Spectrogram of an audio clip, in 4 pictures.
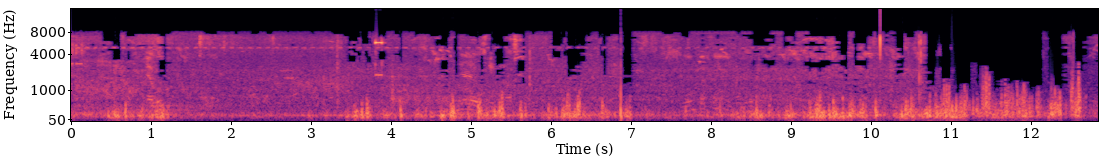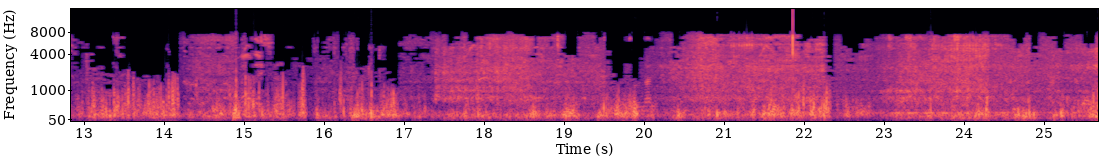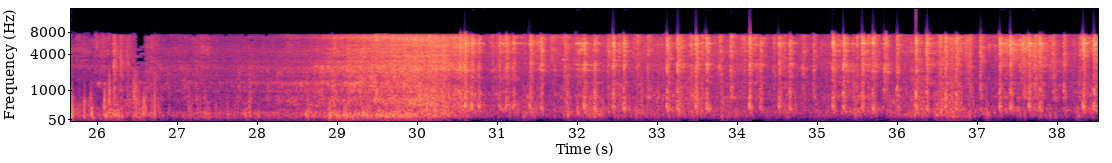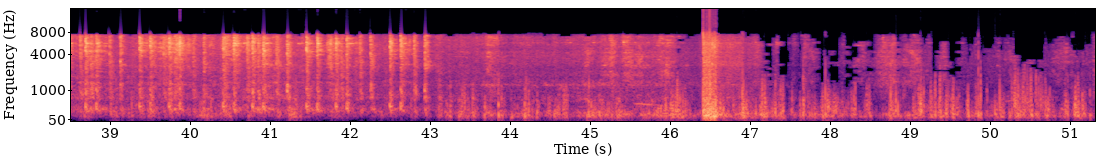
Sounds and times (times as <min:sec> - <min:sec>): Railroad car, train wagon: 0:00.0 - 0:51.3
Train: 0:00.0 - 0:51.3
Speech: 0:00.9 - 0:01.3, 0:04.8 - 0:05.7, 0:07.7 - 0:08.3, 0:14.7 - 0:15.5, 0:19.8 - 0:20.2.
